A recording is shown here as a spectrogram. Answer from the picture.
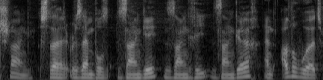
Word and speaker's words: zinc: I do realise that a lot of people pronounce this word zank, basically as zank, everywhere I go except physics teachers, so maybe this is a word that's going to be majority pronounced zang in the future, but like for now,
